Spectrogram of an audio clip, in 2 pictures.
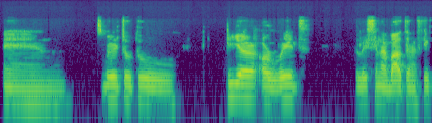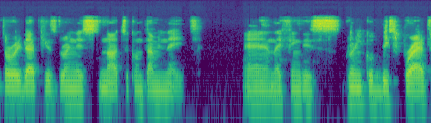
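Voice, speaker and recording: A man interviewing an author, speaking slowly and earnestly and addressing the viewers directly. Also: lowish voice, level tone, dry recording, rough recording. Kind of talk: interview questions.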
